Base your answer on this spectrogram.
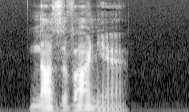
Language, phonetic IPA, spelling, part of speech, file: Polish, [naˈzvãɲɛ], nazwanie, noun, Pl-nazwanie.ogg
